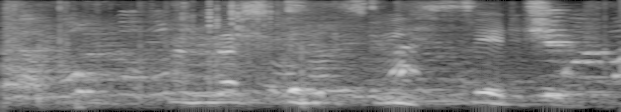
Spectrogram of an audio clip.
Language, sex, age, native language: Icelandic, male, 9, Icelandic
